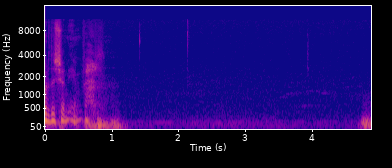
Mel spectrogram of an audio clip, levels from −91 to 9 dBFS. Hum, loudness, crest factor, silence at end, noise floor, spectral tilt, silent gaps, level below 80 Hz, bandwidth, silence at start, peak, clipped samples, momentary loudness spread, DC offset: none; -39 LUFS; 26 dB; 0 s; -71 dBFS; -5 dB/octave; none; -52 dBFS; 11.5 kHz; 0 s; -16 dBFS; under 0.1%; 29 LU; under 0.1%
